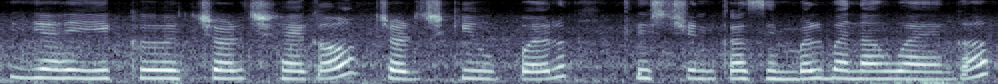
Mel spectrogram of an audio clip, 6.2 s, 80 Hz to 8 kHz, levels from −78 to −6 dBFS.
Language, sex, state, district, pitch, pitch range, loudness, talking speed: Hindi, female, Bihar, Sitamarhi, 275 Hz, 270-290 Hz, -16 LUFS, 125 wpm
